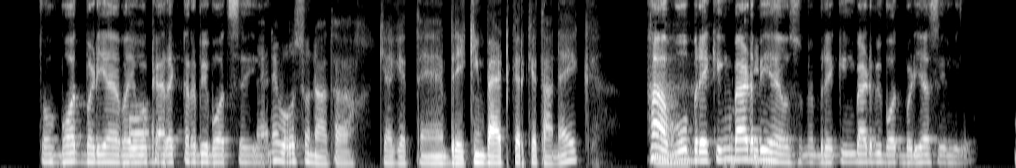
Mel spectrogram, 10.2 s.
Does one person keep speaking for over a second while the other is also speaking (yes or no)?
yes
